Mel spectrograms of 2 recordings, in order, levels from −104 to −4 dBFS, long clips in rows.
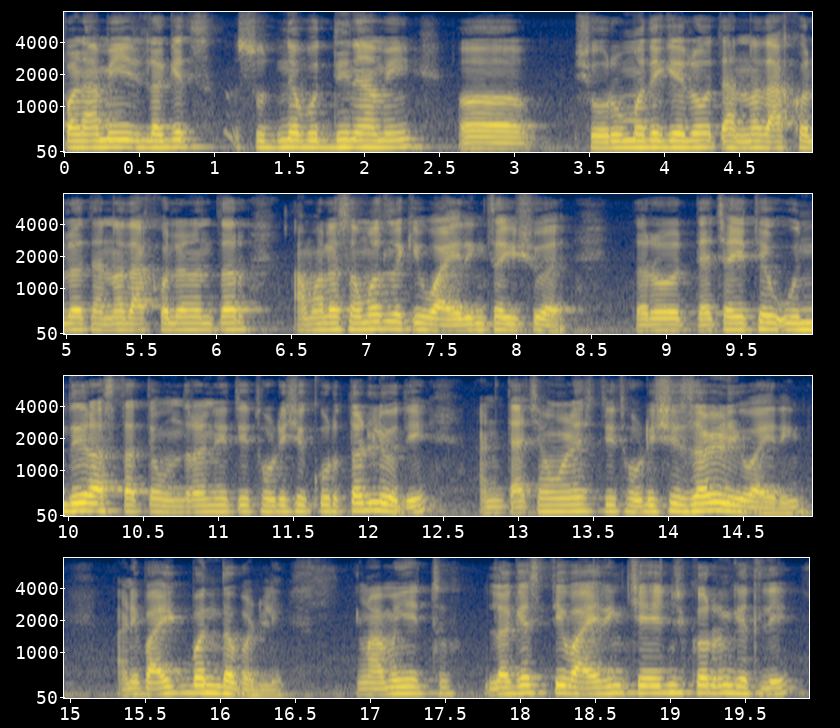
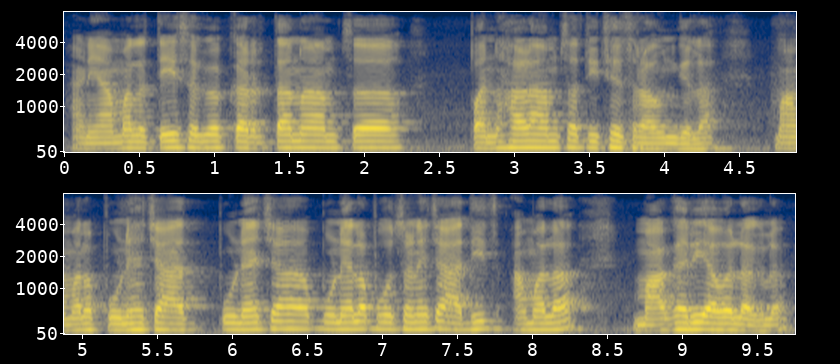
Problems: background sounds at intervals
